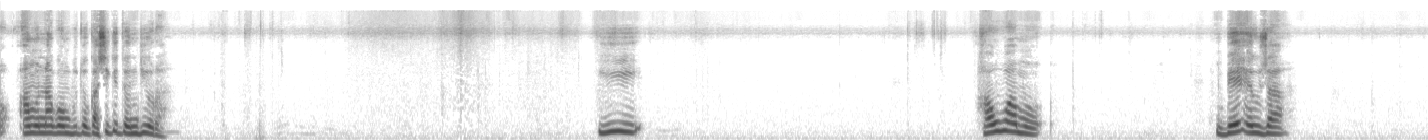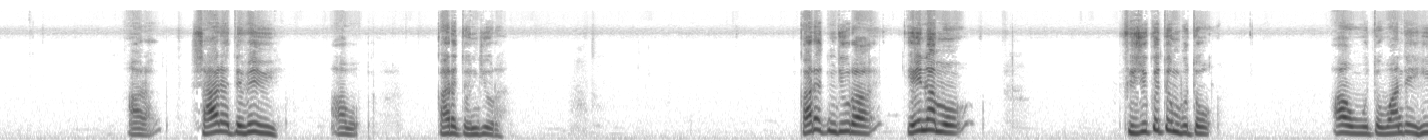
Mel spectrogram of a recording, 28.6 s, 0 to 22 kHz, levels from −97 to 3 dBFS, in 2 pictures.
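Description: At 23.41 to 23.43 s there is a lost packet rebuilt from error correction. The 20 ms stretch, which fits a single lost packet, was played from the low-bitrate copy in the next packet, so it sounds briefly rough and noisy rather than silent or smeared like a concealment guess.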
